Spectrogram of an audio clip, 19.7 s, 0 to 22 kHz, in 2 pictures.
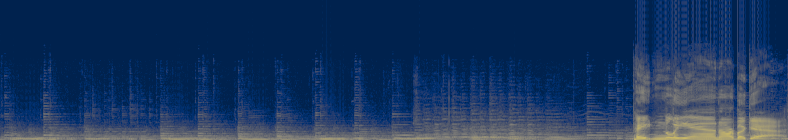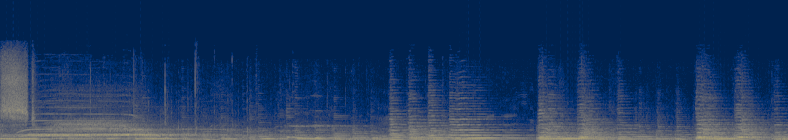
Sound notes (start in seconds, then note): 8.4 audience cheering; 12.7 instrumental music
